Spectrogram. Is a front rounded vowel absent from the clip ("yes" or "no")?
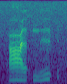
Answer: no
